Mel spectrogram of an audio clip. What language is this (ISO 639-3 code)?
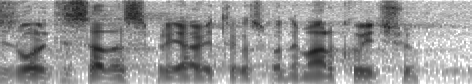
srp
